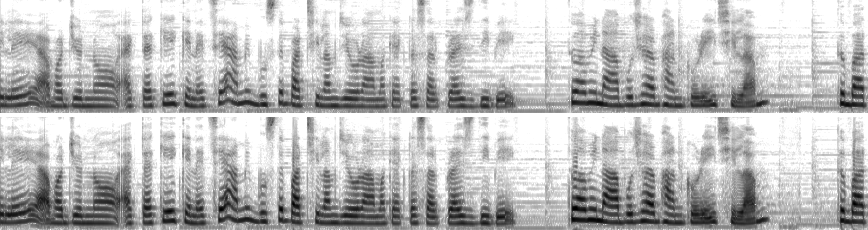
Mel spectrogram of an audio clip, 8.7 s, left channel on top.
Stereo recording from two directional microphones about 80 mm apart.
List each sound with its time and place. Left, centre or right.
0.0 s a woman's voice: right
8.4 s speech: centre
